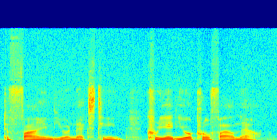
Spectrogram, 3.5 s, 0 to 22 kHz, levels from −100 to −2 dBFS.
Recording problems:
hiss; noticeable; throughout; 20 dB below the speech

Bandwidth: 17.5 kHz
